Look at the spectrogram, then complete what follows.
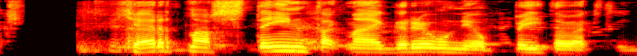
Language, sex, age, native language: Icelandic, male, 14, Icelandic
